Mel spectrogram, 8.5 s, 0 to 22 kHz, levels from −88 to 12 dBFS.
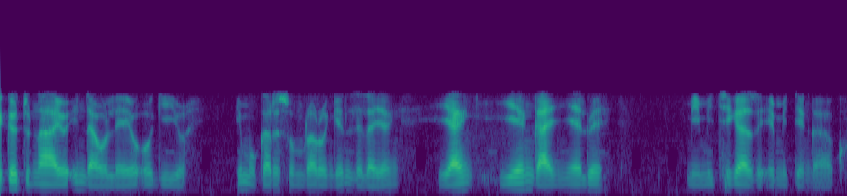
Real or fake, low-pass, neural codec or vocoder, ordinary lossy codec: real; 3.6 kHz; none; none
